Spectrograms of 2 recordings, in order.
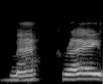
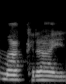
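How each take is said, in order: First: The name is said with an English pronunciation. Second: The name is said with a Croatian pronunciation. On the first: "like Scottish, like it's like English" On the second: "is Croatian"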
